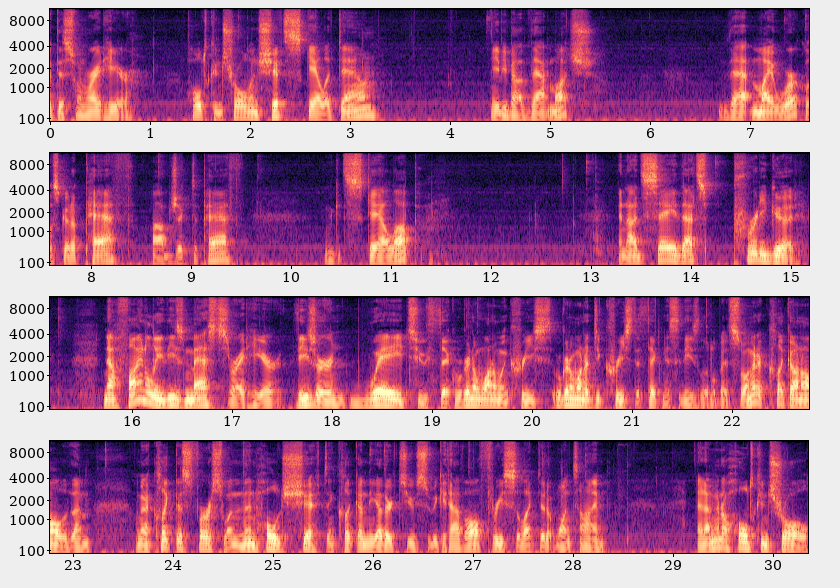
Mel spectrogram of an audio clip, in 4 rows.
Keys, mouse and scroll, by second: 2.0-4.7 ctrl+shift+drag, 7.5 click, 8.2 click, 9.9-13.3 ctrl+shift+drag, 13.7 ctrl+click, 15.4 click, 18.0 click, 19.0 click, 19.5 click, 22.5 click, 26.1 shift+click, 26.7 shift+click, 27.9 middle click.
